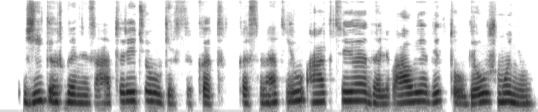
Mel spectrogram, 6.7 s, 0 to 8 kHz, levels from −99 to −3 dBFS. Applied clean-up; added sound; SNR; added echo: none; none; none; none.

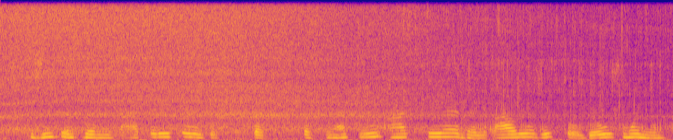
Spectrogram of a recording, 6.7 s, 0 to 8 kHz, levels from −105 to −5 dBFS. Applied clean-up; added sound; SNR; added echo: none; Boiling; 5 dB; none.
